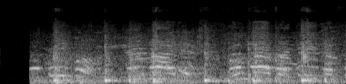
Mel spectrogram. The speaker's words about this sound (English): There are hundreds of protesters out on this street. Crowds where Alex Pretty was shot dead, they've been laying flowers, there are candles burning. And just here where I'm standing, they demand ICE is withdrawn from this city.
